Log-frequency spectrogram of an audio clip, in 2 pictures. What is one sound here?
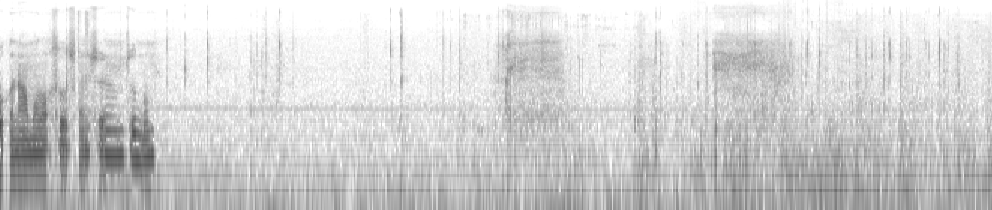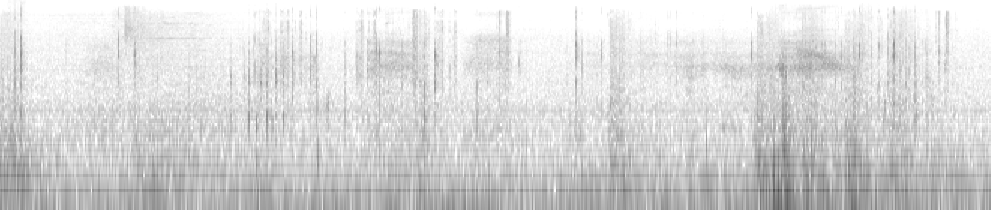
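Footsteps patter quickly across a floor.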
